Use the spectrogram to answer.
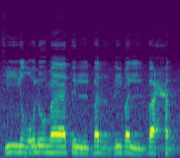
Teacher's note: را کے نیچے زیر ہے تو باریک کر کے پڑھنا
